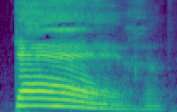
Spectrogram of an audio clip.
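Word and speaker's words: terre: muito importante isso por exemplo a terra La Terra Terra se escreve t e r r e pera aí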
